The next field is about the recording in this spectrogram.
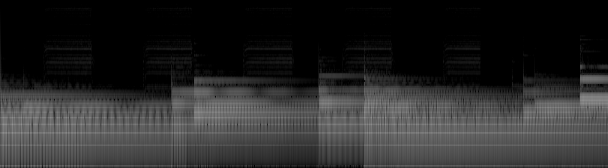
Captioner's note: phone ringing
